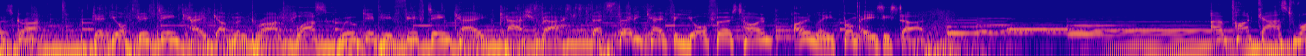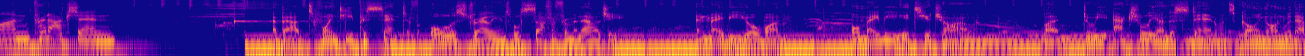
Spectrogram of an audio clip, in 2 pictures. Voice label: Voice Over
